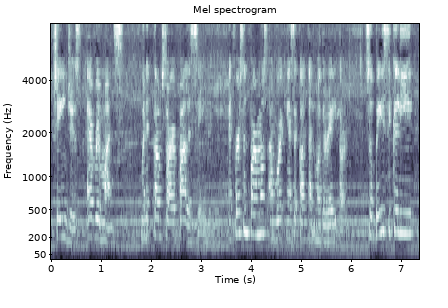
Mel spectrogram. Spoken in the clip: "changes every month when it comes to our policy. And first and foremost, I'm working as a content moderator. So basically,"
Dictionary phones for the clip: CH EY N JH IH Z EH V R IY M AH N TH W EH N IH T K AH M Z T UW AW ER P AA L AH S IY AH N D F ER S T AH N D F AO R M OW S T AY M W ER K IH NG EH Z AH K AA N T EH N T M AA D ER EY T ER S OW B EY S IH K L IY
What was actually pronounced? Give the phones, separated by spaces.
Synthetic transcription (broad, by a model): CH EY N JH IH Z EH V R IY M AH N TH W EH N IH T K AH M S T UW AW ER P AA L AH S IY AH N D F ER S AH N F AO R M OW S AY M W ER K IH NG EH S AH K AA N T EH N T M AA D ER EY T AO S OW B EY S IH K L IY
